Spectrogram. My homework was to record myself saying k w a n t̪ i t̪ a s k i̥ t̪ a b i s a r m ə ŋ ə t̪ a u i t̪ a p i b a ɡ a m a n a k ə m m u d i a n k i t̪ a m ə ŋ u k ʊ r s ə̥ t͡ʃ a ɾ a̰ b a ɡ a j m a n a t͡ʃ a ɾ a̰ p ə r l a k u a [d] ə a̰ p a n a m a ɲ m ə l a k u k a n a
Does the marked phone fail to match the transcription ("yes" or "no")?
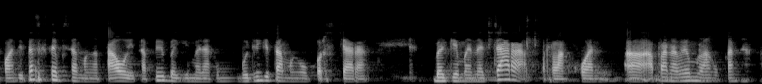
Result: yes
